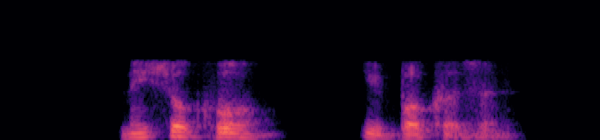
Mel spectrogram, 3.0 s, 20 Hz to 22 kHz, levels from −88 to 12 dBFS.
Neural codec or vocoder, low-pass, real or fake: codec, 16 kHz in and 24 kHz out, 0.4 kbps, LongCat-Audio-Codec, fine tuned four codebook decoder; 3.6 kHz; fake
